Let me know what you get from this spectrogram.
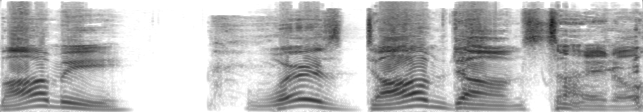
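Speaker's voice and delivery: imitated booming, deep, drawn-out monster voice. Recapping a TV segment, quoting him in a deep Godzilla-like voice. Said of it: "with his deep ass Godzilla voice".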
